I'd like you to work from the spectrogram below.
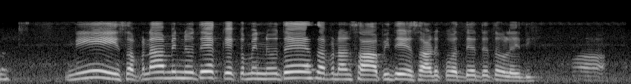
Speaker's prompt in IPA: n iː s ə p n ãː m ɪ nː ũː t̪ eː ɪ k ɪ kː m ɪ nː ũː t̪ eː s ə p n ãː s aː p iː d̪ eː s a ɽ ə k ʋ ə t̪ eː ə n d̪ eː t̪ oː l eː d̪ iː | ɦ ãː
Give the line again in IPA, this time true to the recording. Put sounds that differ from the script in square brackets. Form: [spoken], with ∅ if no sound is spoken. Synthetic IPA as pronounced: n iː s ə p n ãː m ɪ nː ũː t̪ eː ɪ k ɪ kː m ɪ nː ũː t̪ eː s ə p n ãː s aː p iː d̪ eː s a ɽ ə k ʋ ə [d̪] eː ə [∅] d̪ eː t̪ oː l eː d̪ iː | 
